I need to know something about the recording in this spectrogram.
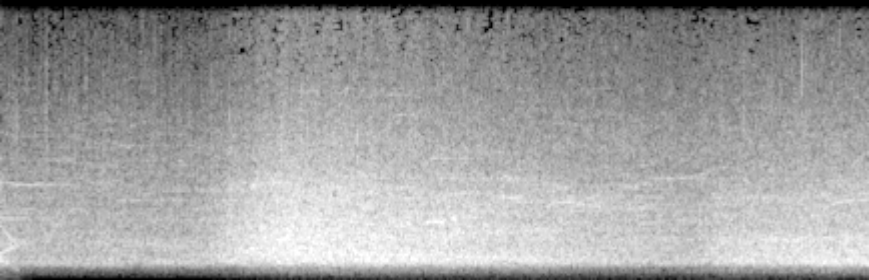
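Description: A large arena crowd cheers.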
